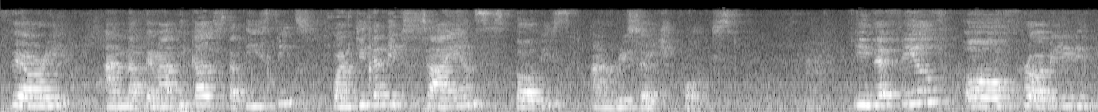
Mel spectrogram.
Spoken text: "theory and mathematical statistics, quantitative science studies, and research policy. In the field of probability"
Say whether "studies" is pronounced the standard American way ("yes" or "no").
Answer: no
